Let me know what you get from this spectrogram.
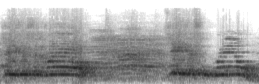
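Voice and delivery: an amazed convert repeating the discovery; awestruck repeat. Acted. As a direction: savor it like a revelation. Awestruck convert voiced in story.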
